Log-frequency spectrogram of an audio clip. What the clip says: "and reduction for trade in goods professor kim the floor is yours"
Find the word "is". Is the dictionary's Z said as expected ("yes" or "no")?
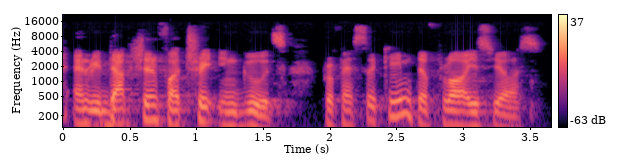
no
